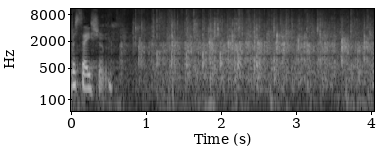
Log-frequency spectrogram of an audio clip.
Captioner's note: crowd applauding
